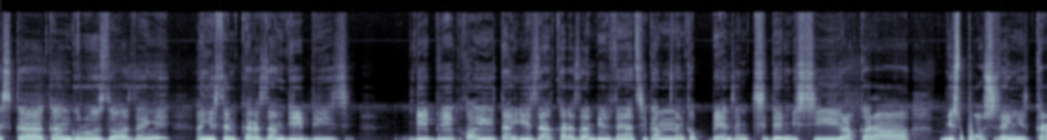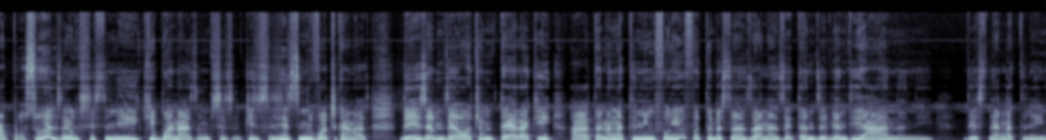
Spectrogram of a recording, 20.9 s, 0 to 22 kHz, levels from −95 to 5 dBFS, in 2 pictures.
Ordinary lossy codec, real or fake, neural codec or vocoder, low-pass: none; real; none; none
